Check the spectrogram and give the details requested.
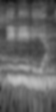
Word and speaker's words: ctenidia: Only for your information, we can go through is also called as ctenidia. C is silent.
